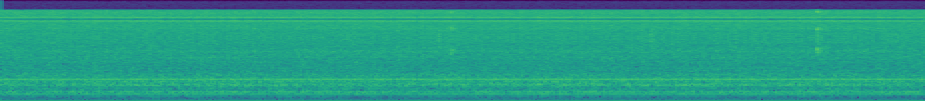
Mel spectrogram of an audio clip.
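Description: Steady hum of electronic test equipment and its cooling fans, with a few faint steady tones held throughout.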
